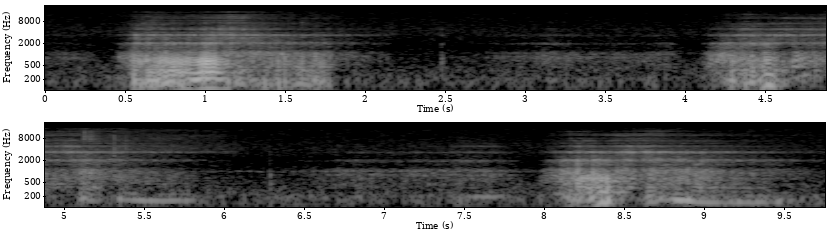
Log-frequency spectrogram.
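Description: Three rough, rattling snores on breathing in, about four seconds apart, with soft breathing out between; typical sleep snoring.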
